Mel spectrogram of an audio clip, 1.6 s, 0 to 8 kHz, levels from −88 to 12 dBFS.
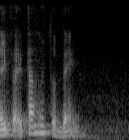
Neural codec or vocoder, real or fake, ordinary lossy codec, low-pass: codec, 16 kHz in and 24 kHz out, 1.1 kbps, FireRedTTS-2 codec; fake; Opus, 32 kbps; 7.2 kHz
